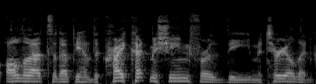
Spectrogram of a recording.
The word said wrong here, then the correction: Cricut: Cricut. It's pronounced cricket. – Oh, it's not cry cut? – No. I called it cry cut for the longest time. And people had to correct me because it's cricket.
